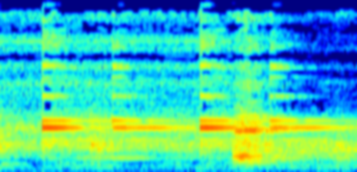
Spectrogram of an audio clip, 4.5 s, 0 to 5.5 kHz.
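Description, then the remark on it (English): Train number 4250 pulling into Red Bank station on track one, its bright, sustained tonal ringing swelling anew three or four times over a low rumble, loud, with no one talking. “Kansas City on track one. Train number 4250, the Blue Comet.”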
